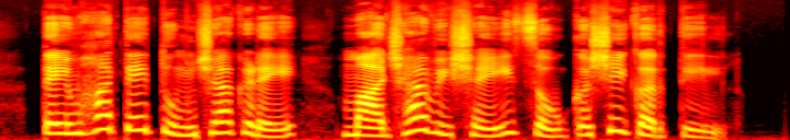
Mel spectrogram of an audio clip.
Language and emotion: Marathi, neutral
